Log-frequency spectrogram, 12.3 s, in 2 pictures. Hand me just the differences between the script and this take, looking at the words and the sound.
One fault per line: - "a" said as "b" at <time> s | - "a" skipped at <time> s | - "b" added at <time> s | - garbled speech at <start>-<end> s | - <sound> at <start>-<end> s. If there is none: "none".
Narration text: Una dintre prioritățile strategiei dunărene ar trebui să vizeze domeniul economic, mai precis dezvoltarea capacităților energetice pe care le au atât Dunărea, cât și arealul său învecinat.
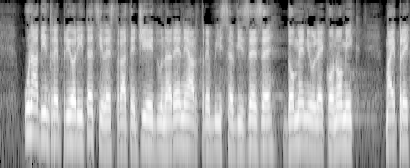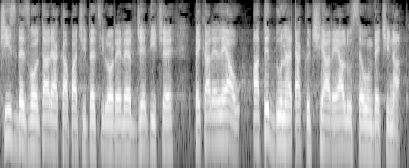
- dropout at 10.5-10.6 s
